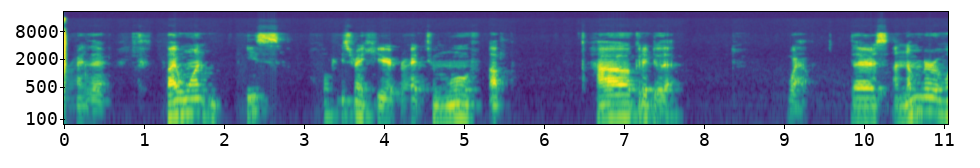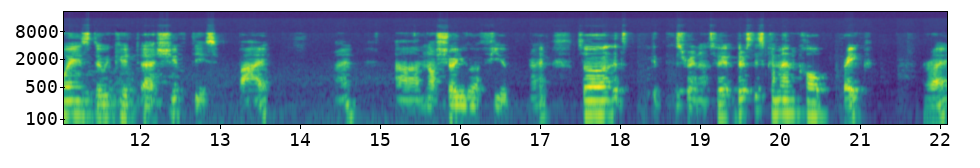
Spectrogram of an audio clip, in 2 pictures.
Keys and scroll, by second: 16.7 Escape, 19.3-21.3 typing.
